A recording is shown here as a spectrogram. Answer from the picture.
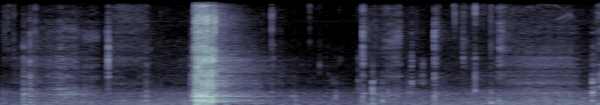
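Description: A short, loud slurp of brewed coffee sucked from a cupping spoon about a second in, the way cuppers spray coffee across the palate to taste it, followed by faint small clicks.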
